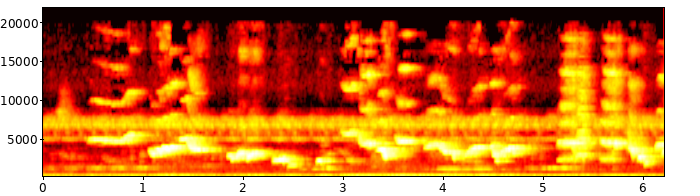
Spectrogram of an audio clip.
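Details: In the morning in India, an Oriental magpie-robin sings amid other birds: rich, varied whistled phrases, rising and falling slurs and twittering notes in a continuous flowing stream.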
